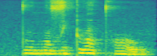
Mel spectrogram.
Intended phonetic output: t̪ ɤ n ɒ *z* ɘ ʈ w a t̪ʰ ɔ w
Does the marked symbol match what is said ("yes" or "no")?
yes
